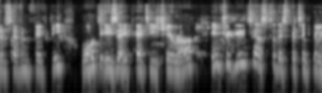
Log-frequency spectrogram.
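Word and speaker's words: Petite Sirah: from the Mentors, except I thought it was Petit. It's actually Petit Syrah. You shouted at me for pronouncing it incorrectly earlier.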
